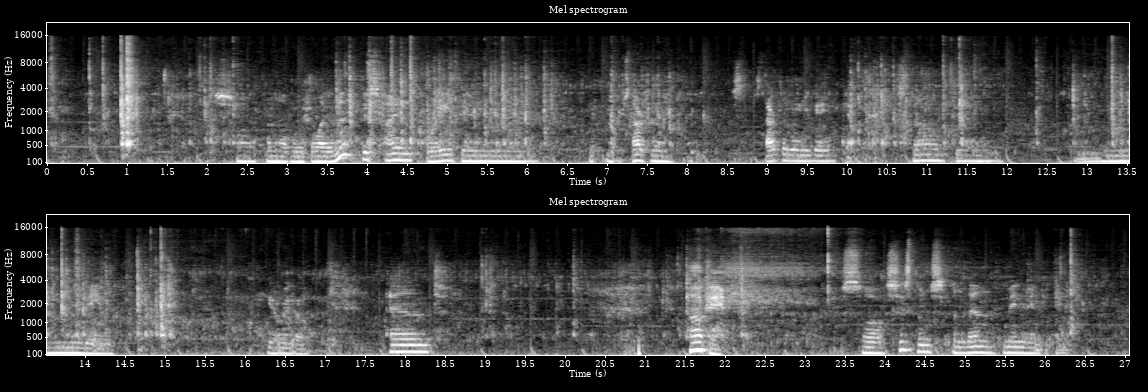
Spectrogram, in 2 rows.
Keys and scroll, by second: 0.5 ctrl+g, 0.7-7.7 typing, 1.6 Tab, 7.4 Tab, 10.0-22.1 typing, 25.5-26.6 typing.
